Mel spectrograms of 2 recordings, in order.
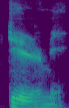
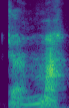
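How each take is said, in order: First: The name is said in a plain, flat way. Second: The name is said in a grander, invigorating way. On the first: It is the pronunciation the listener asked for. "it just just just sounds so so plain though" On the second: It is the speaker's own preferred pronunciation. "It sounds more invigorating saying Dermot. It sounds like it has a a Mount Rushmore to it"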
